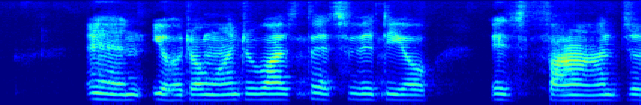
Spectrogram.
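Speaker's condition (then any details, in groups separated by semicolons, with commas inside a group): Mild cerebral palsy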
